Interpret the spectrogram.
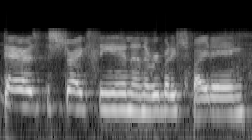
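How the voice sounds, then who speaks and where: A woman's voice: mid-range voice, steady tone, normal speed. A woman reading a novel aloud informally, breaking off for giggly, sarcastic, profane asides. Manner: irreverent, giggly, sarcastic commentary. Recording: muffled, lo-fi home recording with background noise.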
